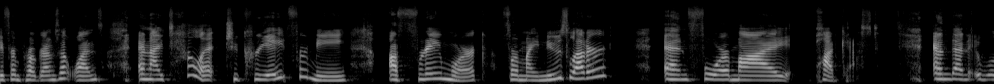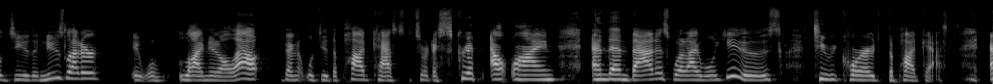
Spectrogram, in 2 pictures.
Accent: New Jersey, United States; I'm from New Jersey. I talk really fast.

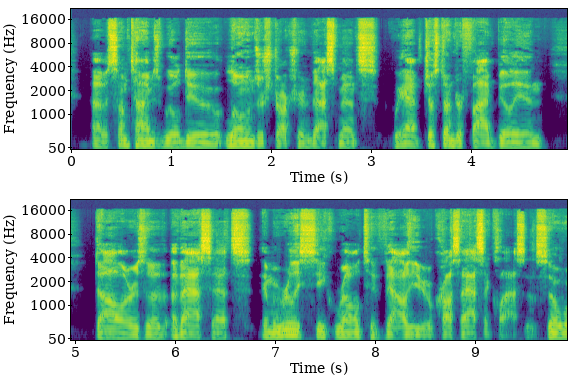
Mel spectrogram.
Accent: Cleveland, Ohio, United States; So, you know, first of all, I grew up in Cleveland, Ohio, and I have the affliction of being a diehard Cleveland sports fan.

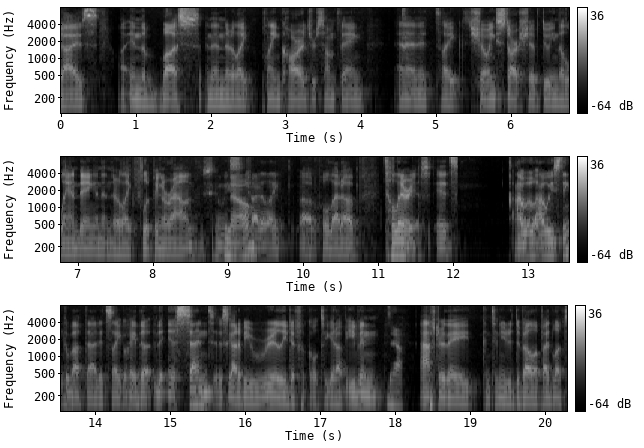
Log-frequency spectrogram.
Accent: Florida, United States; Growing up, I had a very unique name growing up in Florida

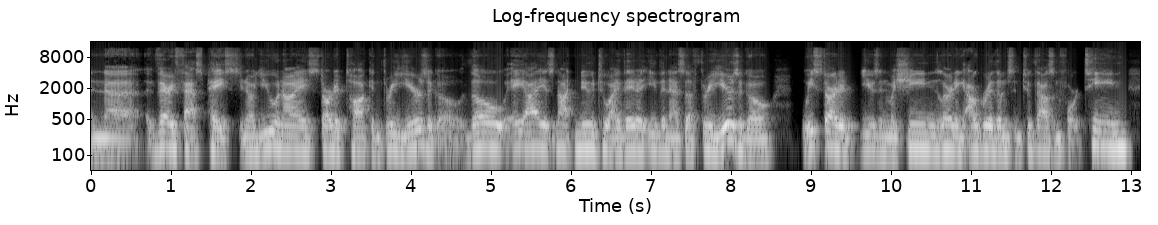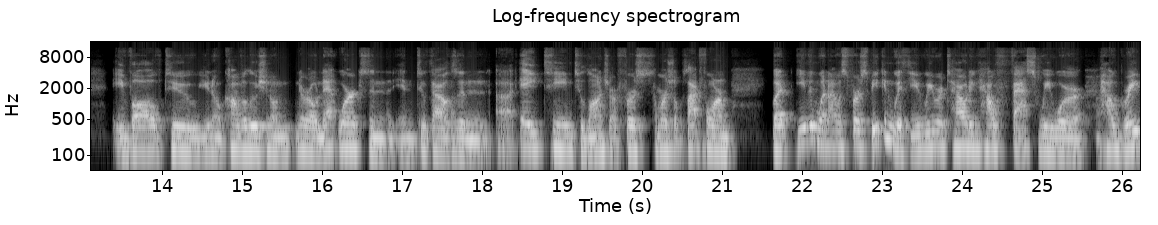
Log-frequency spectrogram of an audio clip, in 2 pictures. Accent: Vietnam; Saigon fell to communism in April 1975. I was born in November. So very different. Those few months, the country flipped. So I was South Vietnam.

